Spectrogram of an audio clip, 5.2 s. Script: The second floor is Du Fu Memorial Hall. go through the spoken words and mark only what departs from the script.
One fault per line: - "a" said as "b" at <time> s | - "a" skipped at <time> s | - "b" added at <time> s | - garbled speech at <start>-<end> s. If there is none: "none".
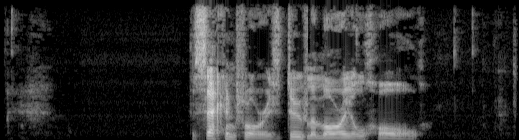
- "Fu" skipped at 3.0 s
